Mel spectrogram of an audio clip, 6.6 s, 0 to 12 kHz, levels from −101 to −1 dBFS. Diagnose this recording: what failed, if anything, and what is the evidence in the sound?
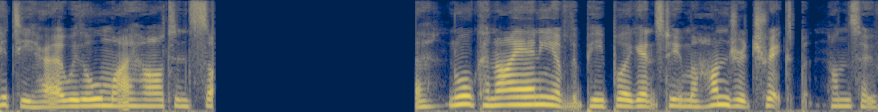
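Audio dropout to silence, from 1.60 s to 3.13 s: the speech cuts off abruptly mid-flow and returns just as abruptly about 1.5 s later. The gap is silent, with no room tone, hiss or tail of the preceding sound, so the recording chain kept writing silence while nothing reached it. The likely cause is a lost input at the device or link stage, such as a disconnect or a brief mute, and whatever was spoken in that stretch is gone.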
